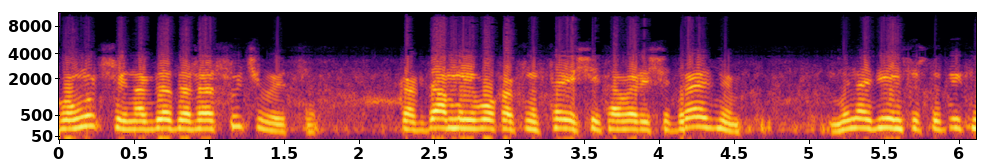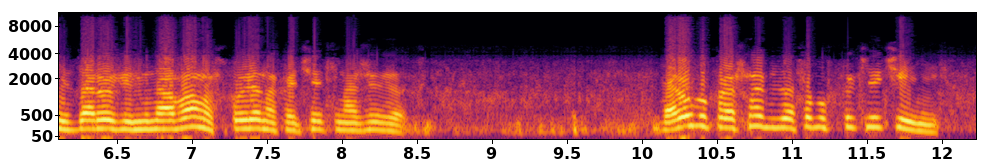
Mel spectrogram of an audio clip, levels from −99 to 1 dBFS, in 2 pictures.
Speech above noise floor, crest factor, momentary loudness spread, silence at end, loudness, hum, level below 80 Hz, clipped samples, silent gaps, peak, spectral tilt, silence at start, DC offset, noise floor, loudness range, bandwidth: 24 dB; 10 dB; 17 LU; 0.25 s; -9 LUFS; none; -44 dBFS; 0.4%; none; 0 dBFS; -9.5 dB/octave; 0 s; under 0.1%; -33 dBFS; 4 LU; 5.2 kHz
